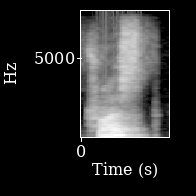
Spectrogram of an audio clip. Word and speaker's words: TRVST: That is called TRVST. We pronounce as trust.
